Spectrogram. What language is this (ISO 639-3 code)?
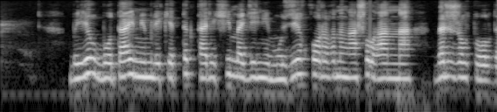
kaz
